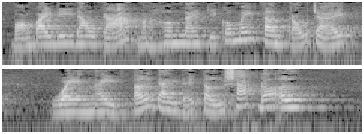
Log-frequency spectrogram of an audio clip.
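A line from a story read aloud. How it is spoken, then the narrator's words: Calm loud laughter. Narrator (Vietnamese): Chàng bình tĩnh khoanh tay cười lớn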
